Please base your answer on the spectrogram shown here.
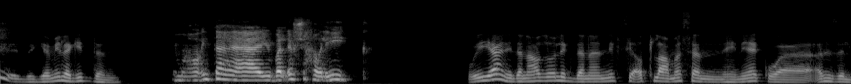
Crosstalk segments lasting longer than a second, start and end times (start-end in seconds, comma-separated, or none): none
